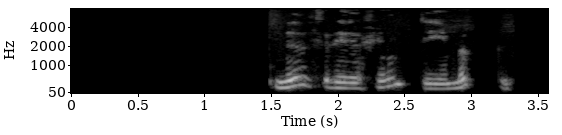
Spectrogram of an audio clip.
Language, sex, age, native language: Icelandic, male, 11, Icelandic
